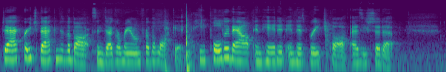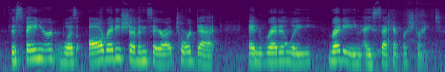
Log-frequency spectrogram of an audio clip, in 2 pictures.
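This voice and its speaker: Lady reading a chapter book out loud, expressive, normal pitch, slightly noisy recording. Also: normal speed. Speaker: storybook reader. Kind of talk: scripted narration, children's book read aloud.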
